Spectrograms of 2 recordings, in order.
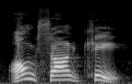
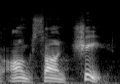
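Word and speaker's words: Aung San Suu Kyi: 2012 myanmar's democracy activist Onan K actually pronounced Anan Chi already a famous already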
